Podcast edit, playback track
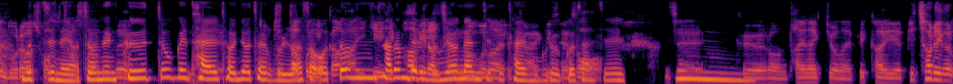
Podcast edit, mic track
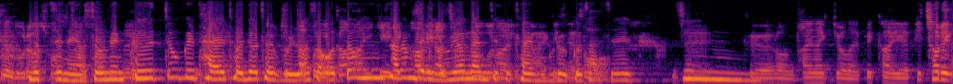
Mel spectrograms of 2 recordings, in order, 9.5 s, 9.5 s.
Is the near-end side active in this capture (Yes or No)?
No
